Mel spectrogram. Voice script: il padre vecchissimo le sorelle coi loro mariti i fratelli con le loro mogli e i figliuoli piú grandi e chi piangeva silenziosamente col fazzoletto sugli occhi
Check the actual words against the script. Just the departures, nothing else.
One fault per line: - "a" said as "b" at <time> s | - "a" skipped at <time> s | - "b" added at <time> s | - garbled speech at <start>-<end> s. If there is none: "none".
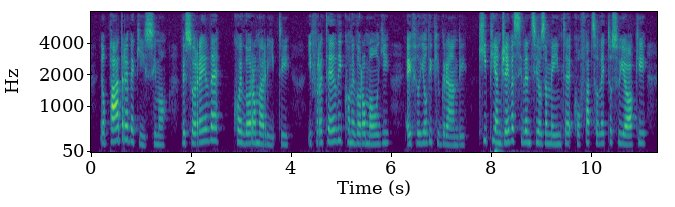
- "e" skipped at 7.5 s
